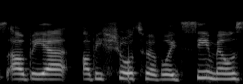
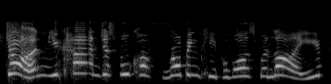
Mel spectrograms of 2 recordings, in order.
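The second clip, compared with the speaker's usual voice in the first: exasperated; 8 semitones higher than usual. Acted. Anchor scolds co-host on air.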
